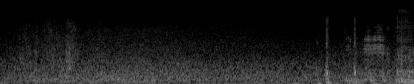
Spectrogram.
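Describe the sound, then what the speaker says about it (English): Steady broadband wash of ocean waves rolling in along a shoreline in Lord of the Rings Online, continuous and moderately loud with no talk. "The waves all coming in."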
